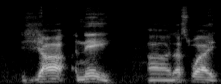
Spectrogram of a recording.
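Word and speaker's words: Zhané: there for flavor and it's a french pronounced pronunciation ja nay uh that's why it's johnny they from philadelphia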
